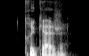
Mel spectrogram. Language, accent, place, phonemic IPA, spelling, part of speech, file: French, France, Lyon, /tʁy.kaʒ/, trucage, noun, LL-Q150 (fra)-trucage.wav
- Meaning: 1. rigging, doctoring (especially fraudulent) 2. special effects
